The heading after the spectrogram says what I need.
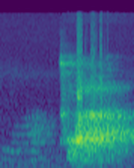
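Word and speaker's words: twā: How do we pronounce that? Give us a try. Twa. Oh, very nice. Although that sounds like three in French. But yeah. In Old English, we do twa.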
